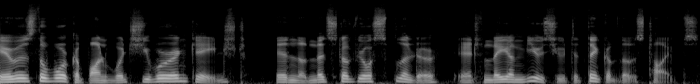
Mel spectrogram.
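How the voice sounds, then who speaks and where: Using a put-on character voice at medium pitch, a man talks at a moderate pace with lively intonation in a very clean recording against a silent background. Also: dry, close sound with no echo. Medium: read story. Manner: warm, courtly, reassuring.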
